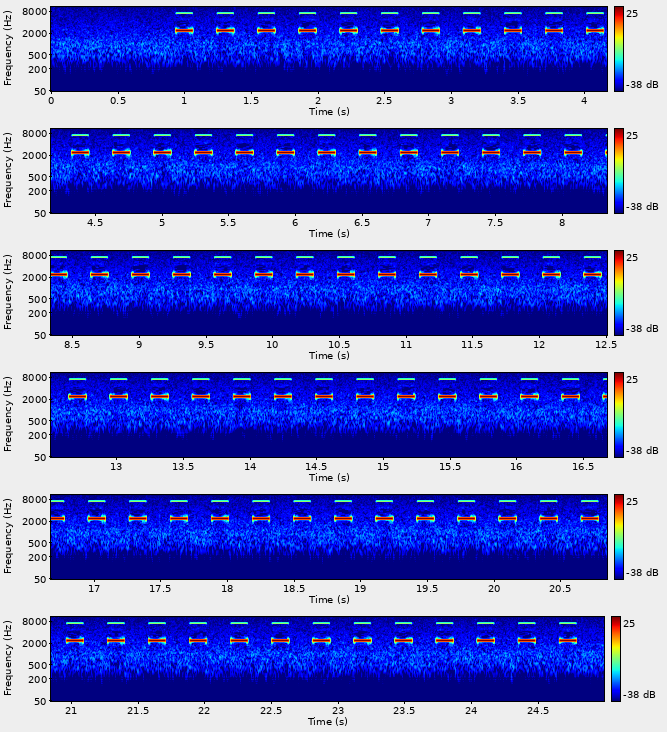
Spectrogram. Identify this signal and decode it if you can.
Evenly repeated beeps. There is no code.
